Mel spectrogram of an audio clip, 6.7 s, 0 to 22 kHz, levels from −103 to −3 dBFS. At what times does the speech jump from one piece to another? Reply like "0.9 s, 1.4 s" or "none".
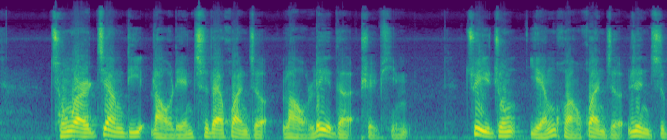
3.6 s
